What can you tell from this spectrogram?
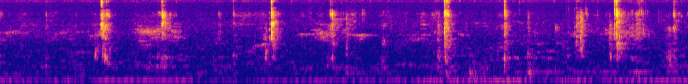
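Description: Close-up eating sounds: scattered soft clicks and smacks of chewing and of fingers mixing rice and dal on a steel plate, over a faint steady low hum.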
